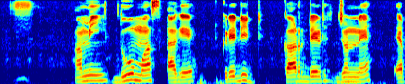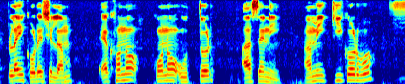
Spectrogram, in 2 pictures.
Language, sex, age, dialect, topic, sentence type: Bengali, male, <18, Standard Colloquial, banking, question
